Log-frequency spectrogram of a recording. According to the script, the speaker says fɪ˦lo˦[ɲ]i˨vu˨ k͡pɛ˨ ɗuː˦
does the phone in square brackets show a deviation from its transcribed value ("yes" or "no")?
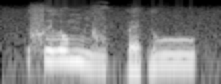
yes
